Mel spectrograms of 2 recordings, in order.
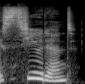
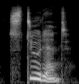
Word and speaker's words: student: For example, don't say student, say student.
